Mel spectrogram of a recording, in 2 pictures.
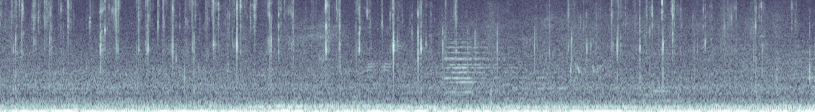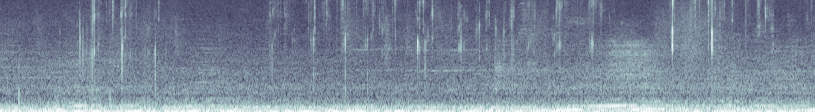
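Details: Sphynx cat eating meat indoors, with sharp wet chewing clicks and bites scattered irregularly through the recording over a steady low background hum.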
